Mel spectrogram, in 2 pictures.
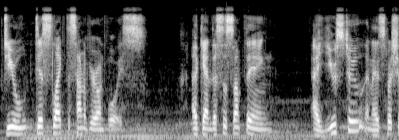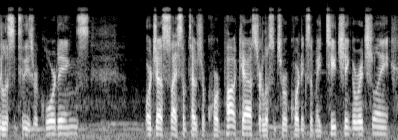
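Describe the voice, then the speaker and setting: A nasal-voiced young man casually reflecting out loud on personal questions while playing a game, thoughtful and self-deprecating. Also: on the high side, steady tone, fairly quick, a little hiss or hum.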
